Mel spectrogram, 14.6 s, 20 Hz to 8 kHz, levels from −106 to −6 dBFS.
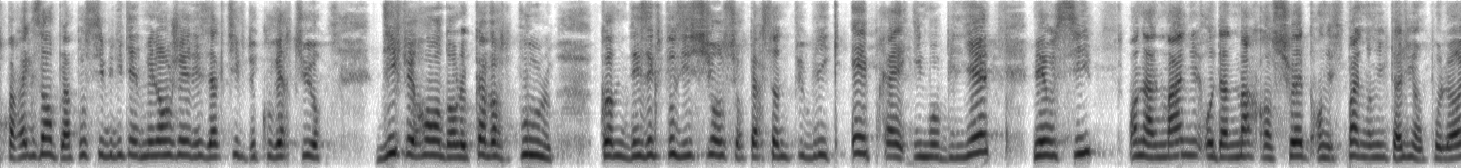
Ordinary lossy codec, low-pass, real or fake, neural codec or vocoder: none; none; fake; codec, 16 kHz, 4 kbps, FreqCodec, smaller model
